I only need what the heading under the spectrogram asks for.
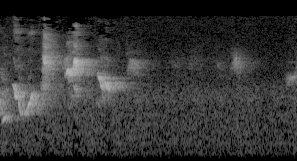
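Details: White-rumped shama delivering a short, rich, tumbling phrase of loud rising and falling whistles, then a few soft high notes trailing off.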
